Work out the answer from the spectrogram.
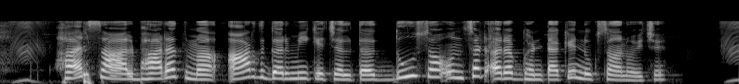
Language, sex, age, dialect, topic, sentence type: Maithili, female, 25-30, Angika, agriculture, statement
